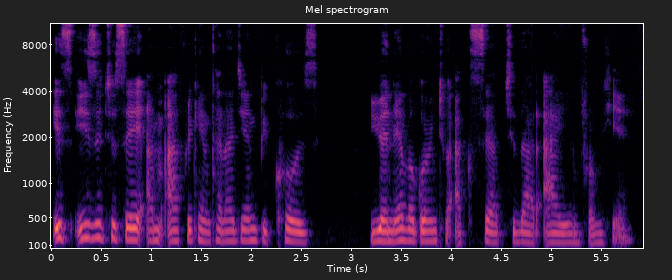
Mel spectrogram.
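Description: Low, mellow-voiced woman from Zimbabwe. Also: fairly even intonation, moderate pace. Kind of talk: casual conversation.

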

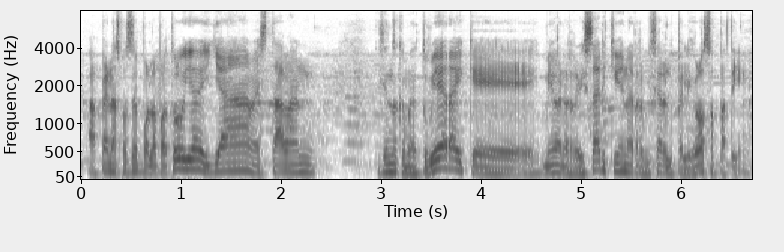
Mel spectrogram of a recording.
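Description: A man's voice: medium pitch, expressive, quick pace, creaky, a bit bright, faint music behind. A man with a Mexican accent hosting a casual solo podcast, telling a personal story in a rambling, sardonic, blunt way. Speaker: podcast host.

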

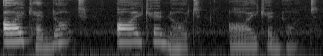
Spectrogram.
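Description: A woman's voice: lowish voice, lively intonation, very slow, gravelly, darkish tone, pitched below the performer's own voice, heavily acted. A woman voicing a tired, rusty old male engine in a storybook reading, sighing and whispering. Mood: weary.

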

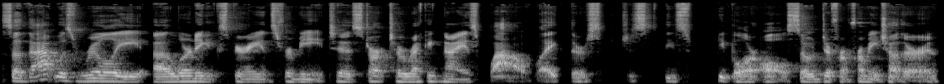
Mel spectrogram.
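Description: A woman's voice: rumbling low, unhurried, hardly any pauses, pushed and bright, rough recording. An American woman from the United States talking as an interview guest in a chatty way, with many fillers and easy laughs. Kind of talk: casual interview conversation.

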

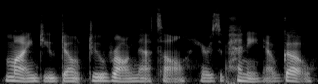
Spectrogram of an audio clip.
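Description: A woman voicing a blunt, suspicious old female servant who speaks in a broad with a gruff, distrustful manner. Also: low voice, fairly even intonation, normal speed, no echo, studio quality. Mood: suspicious, stern. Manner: gruff, distrustful, plain-spoken.

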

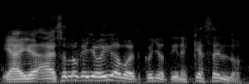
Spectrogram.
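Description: A man's voice: a little high, lively intonation, rapid-fire, a little mellow, a little hiss or hum. A man with a Puerto Rican accent talking in a casual debate, emphatic, mixing English words and swearing into his Spanish.

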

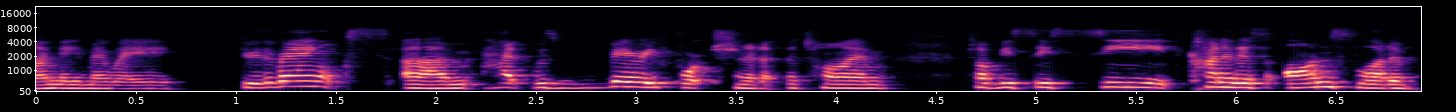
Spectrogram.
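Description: Canadian woman on a lo-fi webinar line. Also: mid-range voice. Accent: Canadian, slightly softened by years in the UK. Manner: fluent, animated, talks in long run-on explanations. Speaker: guest, marketing consultant. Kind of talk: conversational webinar interview. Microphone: video call. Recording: lo-fi webinar audio.

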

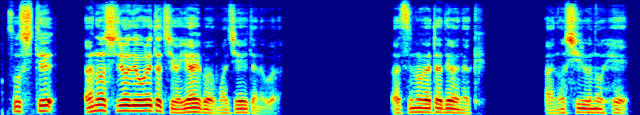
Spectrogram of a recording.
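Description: Man acting a rough, low, mellow-voiced swaggering fighter. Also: lively intonation, takes it slowly, pauses often, no room sound. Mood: accusing. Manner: coarse, casual, swaggering speech. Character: rough, cocky low-born fighter, loyal retainer. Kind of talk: Japanese period voice drama acting.

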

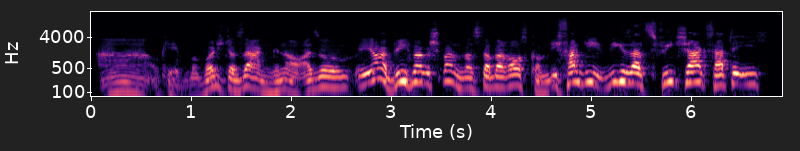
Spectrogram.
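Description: A man's voice: a little high, expressive, moderate pace. A man hosting a podcast, chatting casually and informally about pop culture with his co-hosts. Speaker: podcast host.

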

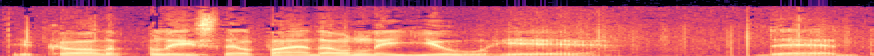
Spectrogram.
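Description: An actor playing a cold, menacing intruder with a gun, making slow, controlled threats in 1940s radio style. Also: male voice, deep voice, big pitch swings, creaky, full character voice. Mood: cold menace. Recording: muffled old radio with faint noise.

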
